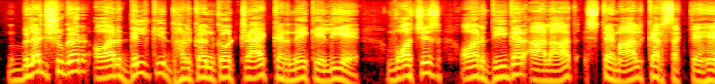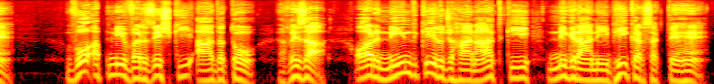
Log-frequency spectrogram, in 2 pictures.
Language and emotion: Urdu, neutral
